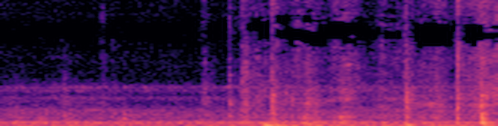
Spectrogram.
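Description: Faint handling sounds of vinyl record sleeves: light taps and rustles of card and plastic, with a soft knock about a second in, over a faint steady hum.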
